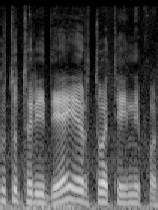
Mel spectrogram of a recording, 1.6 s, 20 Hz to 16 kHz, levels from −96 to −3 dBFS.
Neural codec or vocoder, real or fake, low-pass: none; real; 14.4 kHz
